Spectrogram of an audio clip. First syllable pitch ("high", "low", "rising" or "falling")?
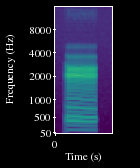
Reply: high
